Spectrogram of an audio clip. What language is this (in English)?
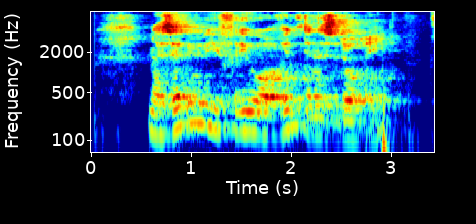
Kabyle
